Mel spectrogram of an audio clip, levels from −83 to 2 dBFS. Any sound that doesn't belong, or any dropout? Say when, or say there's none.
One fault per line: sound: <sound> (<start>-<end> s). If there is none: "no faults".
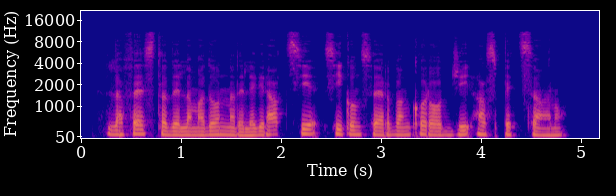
no faults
